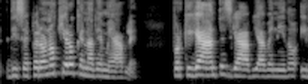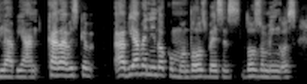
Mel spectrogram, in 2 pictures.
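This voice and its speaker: A woman telling her faith testimony in an interview, earnest and halting, with many restarts and English words mixed in. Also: mid-range voice. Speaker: interview guest. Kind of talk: testimony in a church podcast interview.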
